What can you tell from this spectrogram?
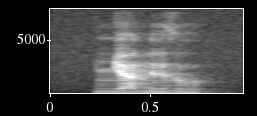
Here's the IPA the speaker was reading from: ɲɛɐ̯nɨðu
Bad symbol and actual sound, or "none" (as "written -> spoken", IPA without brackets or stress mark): none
